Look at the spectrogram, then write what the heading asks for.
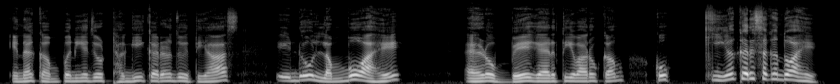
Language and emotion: Sindhi, disgusted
